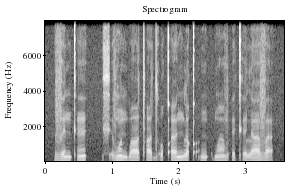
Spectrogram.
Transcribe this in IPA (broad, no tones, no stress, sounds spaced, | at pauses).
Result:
v ɛ n kʼ ɛ̃ | x ɛ̰ v ɔ̃ n b ɑː tʼ ɑ d ɔ̰ w qʼ ɘː ŋ l ʏ qʼ ɔ̰ ŋ ɔ̰ b ɑ̃ː v ʔ ɛ kʼ ɛ l a v a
